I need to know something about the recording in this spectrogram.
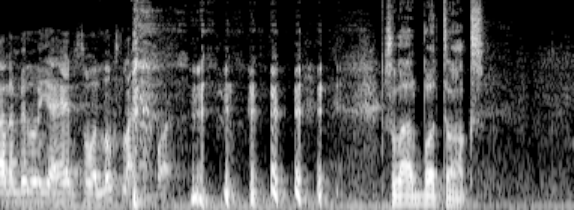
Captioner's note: chuckles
